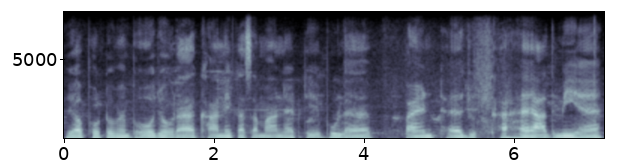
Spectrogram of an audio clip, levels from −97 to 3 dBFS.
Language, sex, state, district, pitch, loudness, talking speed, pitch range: Hindi, male, Chandigarh, Chandigarh, 115 Hz, -20 LUFS, 160 wpm, 110-125 Hz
